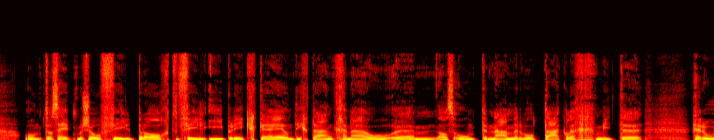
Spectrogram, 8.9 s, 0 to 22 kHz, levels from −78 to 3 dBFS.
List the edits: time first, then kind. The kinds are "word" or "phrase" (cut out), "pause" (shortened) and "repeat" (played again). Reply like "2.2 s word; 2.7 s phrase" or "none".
none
